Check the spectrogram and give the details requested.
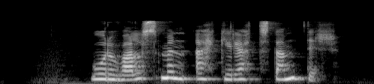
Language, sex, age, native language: Icelandic, female, 30-39, Icelandic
